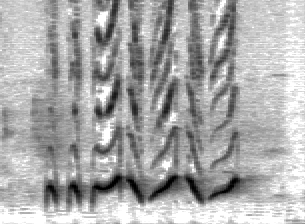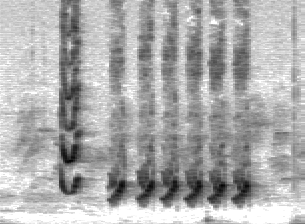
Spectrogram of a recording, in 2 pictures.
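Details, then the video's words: Black-throated laughingthrush song meant to stir other birds into song: a string of eight ringing, rolling whistles, a brief gap, one high upslurred note, then six quick clipped whistles in steady rhythm. "Poksay HONGKONG GACOR SETIAP HARI ‼️Dengan Pancingan ini Bikin Burung Tambah gacor"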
